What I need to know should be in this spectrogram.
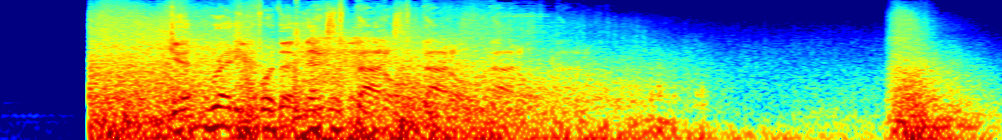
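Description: A fiery blast roars and slowly dies away.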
